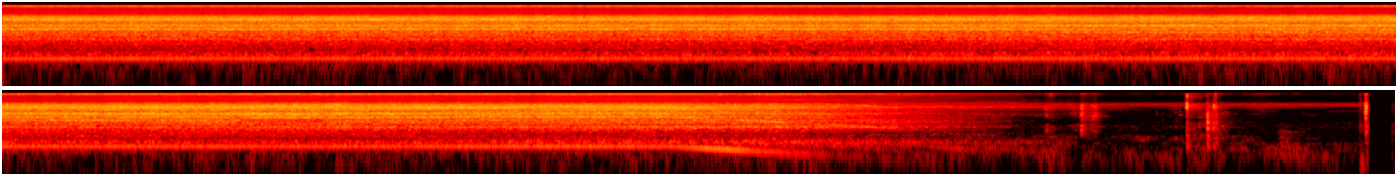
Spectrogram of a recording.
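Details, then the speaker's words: Blender repaired after a faulty module made it run briefly then stop, set to lowest speed: steady high motor whir holding an even pitch for ten seconds, then winding down smoothly. Running normally. "Oke sekarang kita coba puter yang paling pelan di sini ya"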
